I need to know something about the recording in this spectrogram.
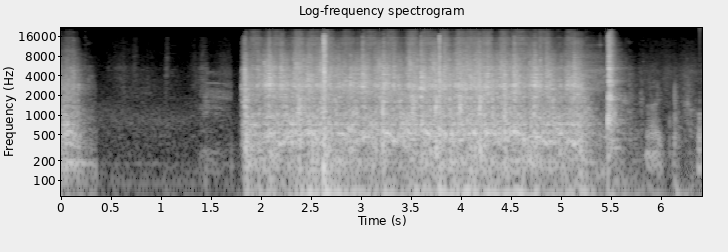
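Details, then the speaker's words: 1962 Chevrolet Corvair off the road 30+ years, distributor/plug wires adjusted for more advance, extra gas poured into the carb: starter spins it steadily about four seconds at a quick even beat, seemingly wanting to fire but never catching and running. "A little bit more go juice. Oh, man, she wants to."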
